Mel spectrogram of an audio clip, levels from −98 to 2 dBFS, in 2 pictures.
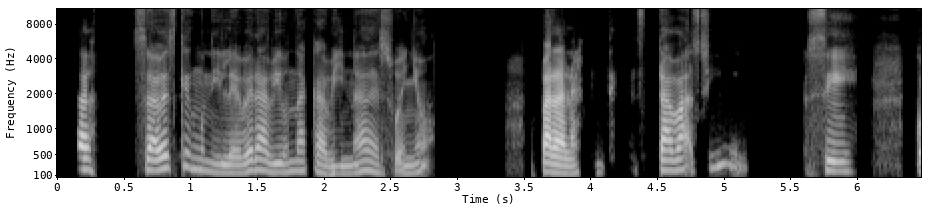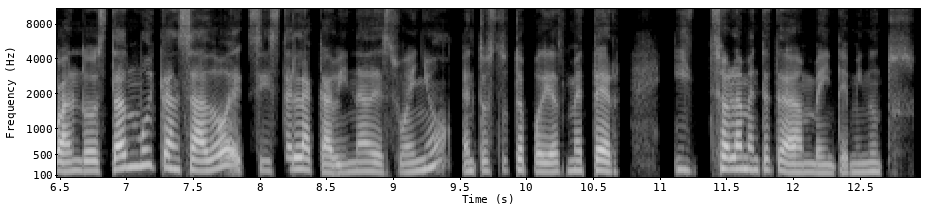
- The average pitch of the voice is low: No, medium, 185 Hz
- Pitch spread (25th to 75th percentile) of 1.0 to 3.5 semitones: No, average, 4.0 semitones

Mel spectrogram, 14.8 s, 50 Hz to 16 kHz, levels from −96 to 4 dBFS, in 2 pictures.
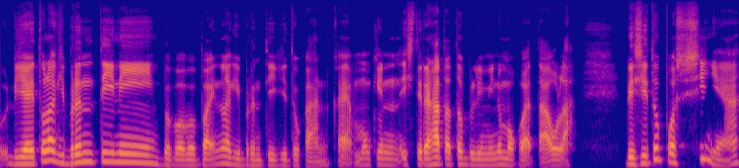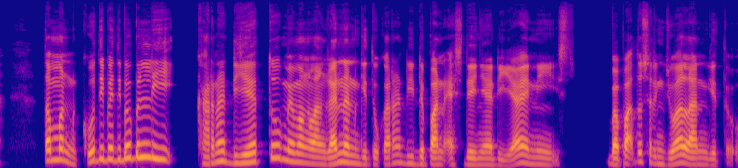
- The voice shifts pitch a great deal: Yes, wide, 6.4 semitones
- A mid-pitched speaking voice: Yes, medium, 150 Hz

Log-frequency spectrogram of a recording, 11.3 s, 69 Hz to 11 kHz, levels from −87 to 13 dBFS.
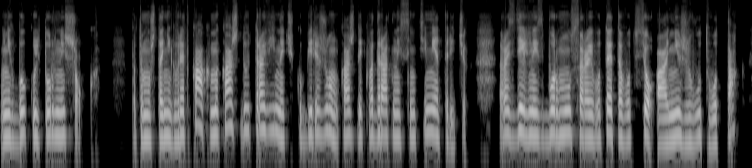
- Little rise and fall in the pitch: Yes, narrow, 2.0 semitones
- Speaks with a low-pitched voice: No, medium, 185 Hz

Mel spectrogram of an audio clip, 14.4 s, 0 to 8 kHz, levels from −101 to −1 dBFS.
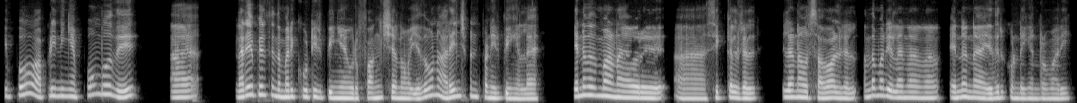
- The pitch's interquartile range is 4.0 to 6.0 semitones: Yes, average, 4.5 semitones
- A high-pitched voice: No, medium, 170 Hz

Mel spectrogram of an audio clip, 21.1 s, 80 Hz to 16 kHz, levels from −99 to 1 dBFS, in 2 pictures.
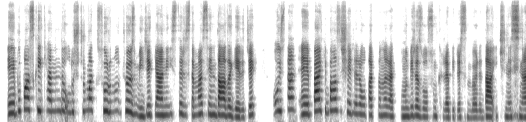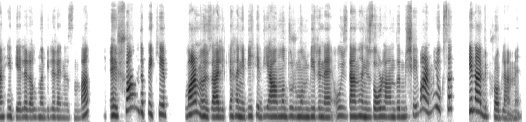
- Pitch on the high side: Yes, high, 220 Hz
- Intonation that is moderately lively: No, wide, 6.6 semitones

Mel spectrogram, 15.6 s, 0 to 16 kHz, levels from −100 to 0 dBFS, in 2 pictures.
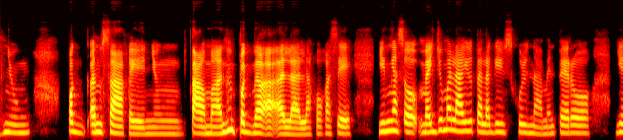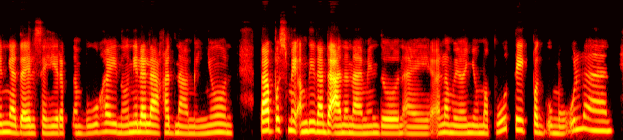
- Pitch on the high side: Yes, high, 200 Hz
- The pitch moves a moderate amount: Yes, average, 3.3 semitones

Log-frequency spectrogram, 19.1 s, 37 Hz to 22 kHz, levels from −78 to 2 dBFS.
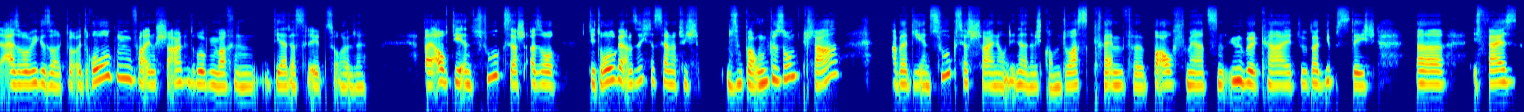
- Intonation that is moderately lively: Yes, average, 3.0 semitones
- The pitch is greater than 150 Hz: Yes, high, 190 Hz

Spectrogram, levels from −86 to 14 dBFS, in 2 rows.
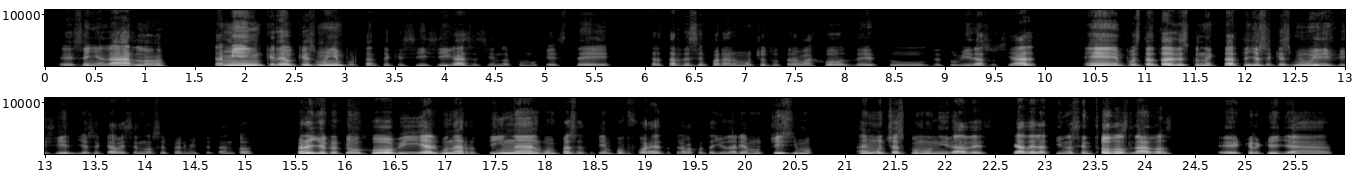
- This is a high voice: No, low, 110 Hz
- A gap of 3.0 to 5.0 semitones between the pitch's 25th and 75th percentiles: Yes, average, 3.3 semitones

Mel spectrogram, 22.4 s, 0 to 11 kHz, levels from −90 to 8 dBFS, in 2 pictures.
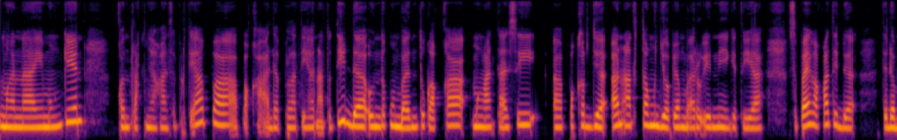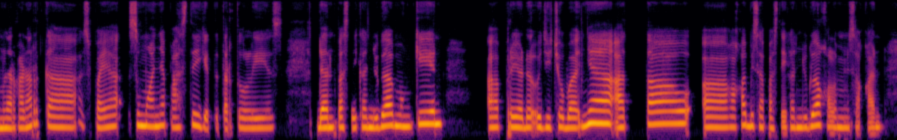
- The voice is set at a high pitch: Yes, high, 210 Hz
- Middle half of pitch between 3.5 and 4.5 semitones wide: No, average, 2.8 semitones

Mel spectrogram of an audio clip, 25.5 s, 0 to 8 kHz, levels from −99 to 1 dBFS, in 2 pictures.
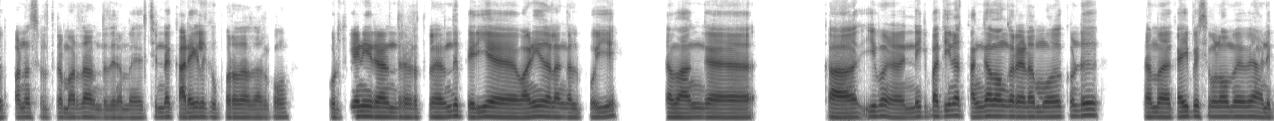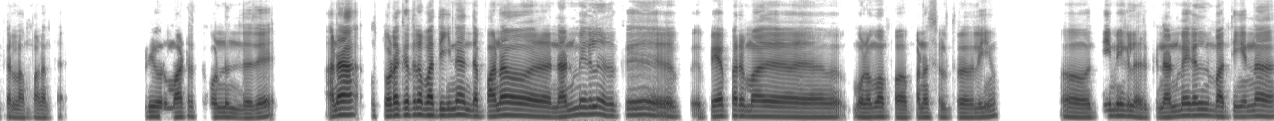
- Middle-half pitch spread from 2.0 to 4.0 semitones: Yes, average, 3.4 semitones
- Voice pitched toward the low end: Yes, low, 120 Hz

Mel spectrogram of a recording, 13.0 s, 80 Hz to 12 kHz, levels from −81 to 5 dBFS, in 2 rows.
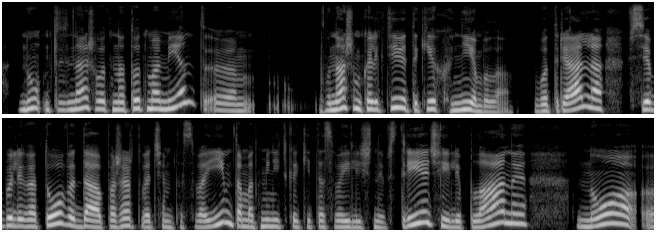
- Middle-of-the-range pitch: No, high, 215 Hz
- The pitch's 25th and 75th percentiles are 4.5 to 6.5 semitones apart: Yes, average, 5.2 semitones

